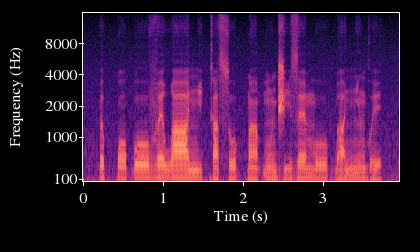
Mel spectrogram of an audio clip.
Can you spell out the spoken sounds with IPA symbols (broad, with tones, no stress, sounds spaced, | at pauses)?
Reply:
ə˨ p k͡p ɔ˨ ɓ oː˧ v ɛ˧ w aː˦ ɲ i˧ k a˨ s o˨˦ k͡p ã˨ ɓ ũ˨˦ d͡ʒ i˨ z ɛ˦ m oː˨ ɡ͡b a˨ ɲ ĩ˦ ɡʷ e˨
